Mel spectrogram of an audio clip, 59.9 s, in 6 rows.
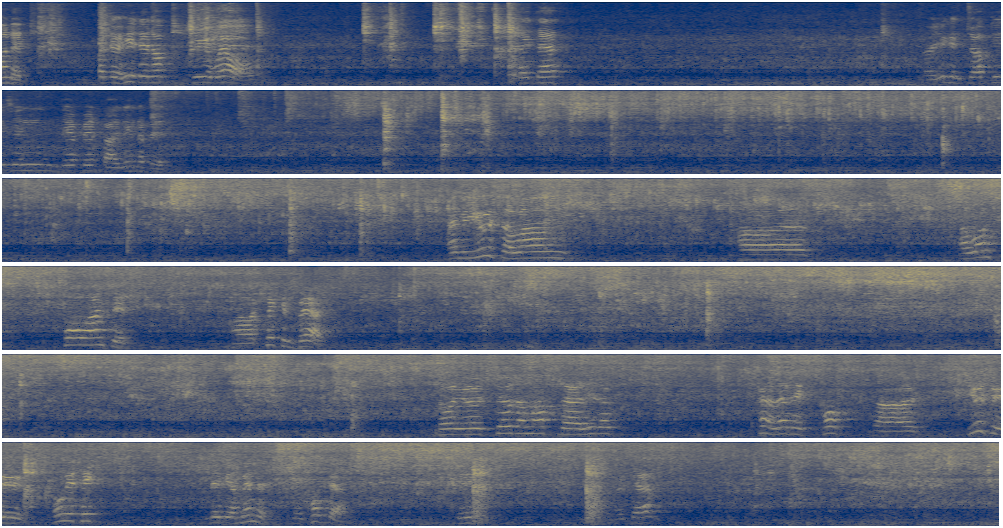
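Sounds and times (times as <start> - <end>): metal spatula scraping wok: 0.2 - 0.8, 1.7 - 2.7, 3.6 - 5.3, 13.8 - 16.2
chicken sizzling in hot oil: 11.6 - 59.9.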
